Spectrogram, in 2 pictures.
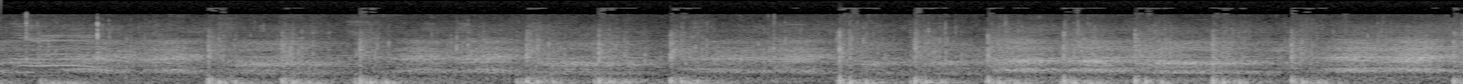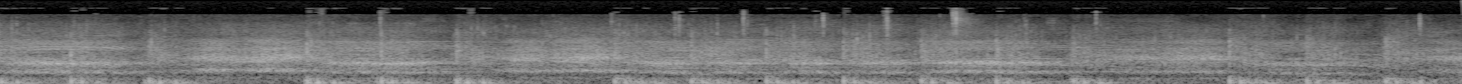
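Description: Drums beat steadily in a crowd.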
